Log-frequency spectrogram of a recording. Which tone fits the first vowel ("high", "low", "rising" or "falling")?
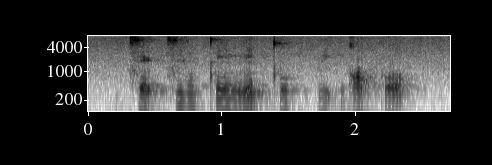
low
